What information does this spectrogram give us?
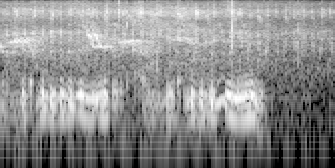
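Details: Pigeon giving two rolling, throaty coo phrases back to back, each about three-quarters of a second long, low and bubbling, then a quiet tail.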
